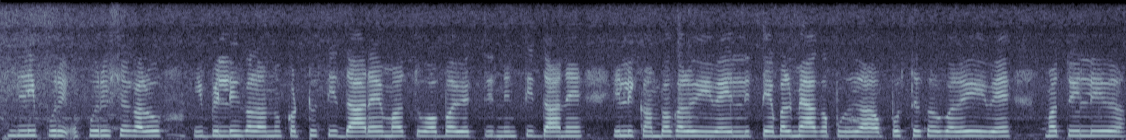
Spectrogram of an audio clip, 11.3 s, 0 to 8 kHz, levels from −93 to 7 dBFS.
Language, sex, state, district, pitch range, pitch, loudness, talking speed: Kannada, female, Karnataka, Chamarajanagar, 255-270 Hz, 260 Hz, -22 LUFS, 85 wpm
